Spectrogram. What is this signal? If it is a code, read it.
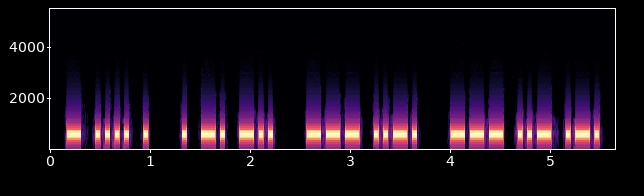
Morse code, heard as a keyed tone, about 25 wpm, 600 Hz. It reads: THE END OF OUR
